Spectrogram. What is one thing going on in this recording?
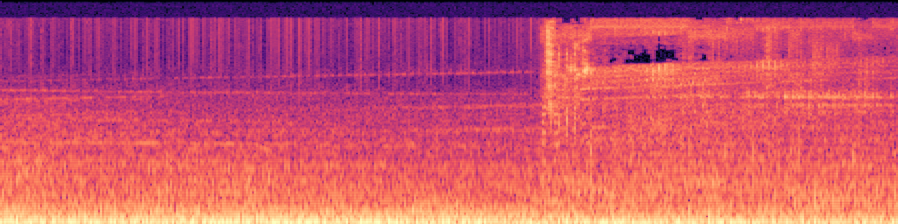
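A spaceship engine drones with a deep, steady rumble.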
